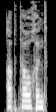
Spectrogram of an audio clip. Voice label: "abtauchend", german; adjectives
